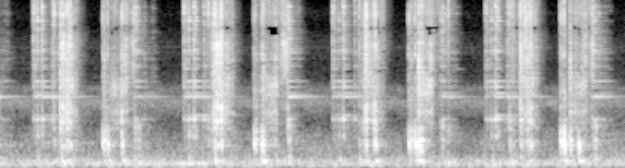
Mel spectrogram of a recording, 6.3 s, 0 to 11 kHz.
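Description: Long nails on both hands tap rapidly on the walls of a clear, square glass water bottle standing upright on a table, recorded close up. Quick clusters of bright, clicky taps come in repeated bursts, each with a short glassy ring and a faint tone around 1.2 kHz.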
